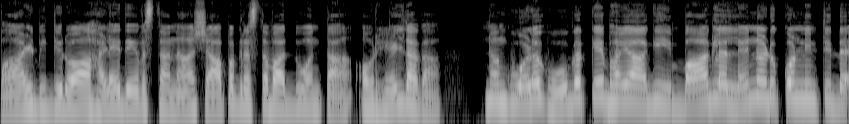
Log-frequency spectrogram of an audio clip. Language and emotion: Kannada, fearful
